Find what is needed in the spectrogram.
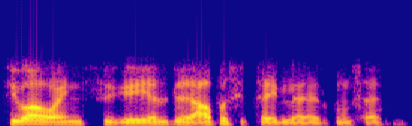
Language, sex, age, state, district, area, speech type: Tamil, male, 18-30, Tamil Nadu, Nagapattinam, rural, conversation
